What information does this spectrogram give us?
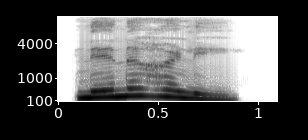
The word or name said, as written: ನೆನಹಳಿ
